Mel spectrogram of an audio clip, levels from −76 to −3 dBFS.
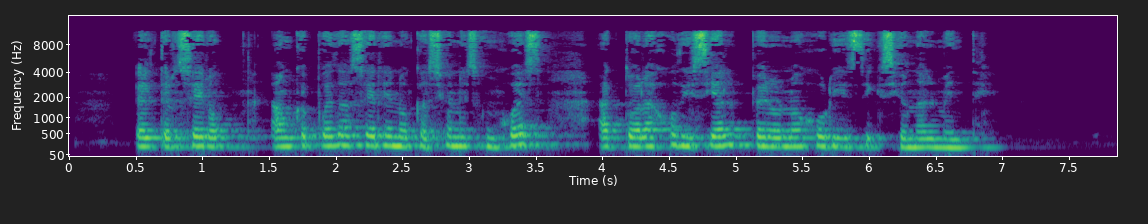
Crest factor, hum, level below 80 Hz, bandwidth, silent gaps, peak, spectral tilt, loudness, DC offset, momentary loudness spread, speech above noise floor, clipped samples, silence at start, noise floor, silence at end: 22 dB; none; -64 dBFS; 12 kHz; none; 0 dBFS; -3.5 dB/octave; -21 LUFS; under 0.1%; 13 LU; 47 dB; under 0.1%; 0.5 s; -69 dBFS; 0.9 s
